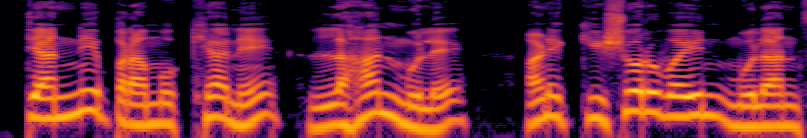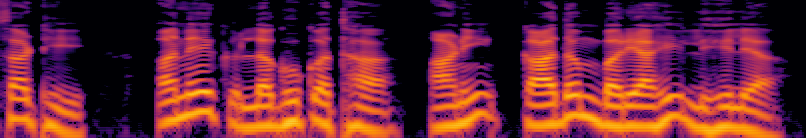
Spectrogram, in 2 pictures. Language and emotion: Marathi, neutral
